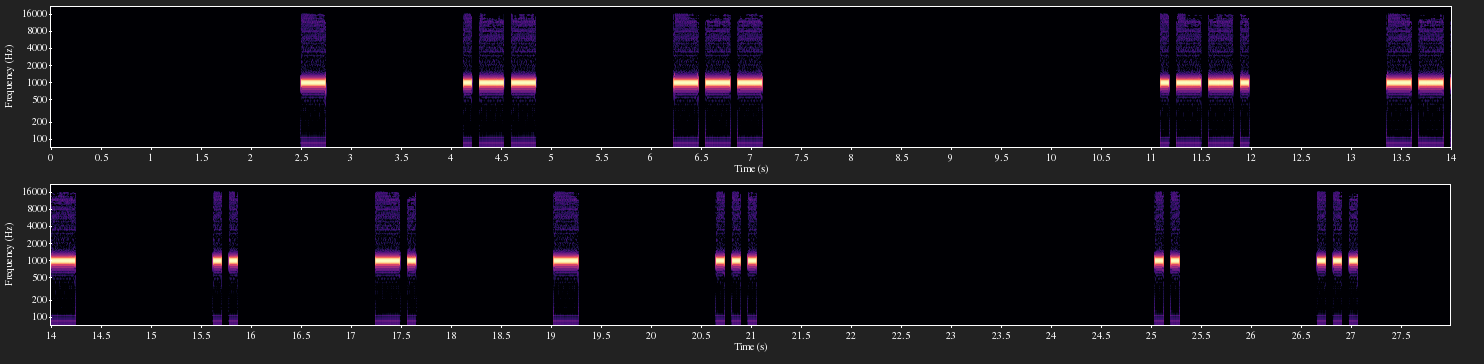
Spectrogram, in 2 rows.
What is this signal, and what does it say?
Morse code, heard as a keyed tone, about 15 wpm, spaced as for 5 wpm, 1000 Hz. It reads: TWO POINTS IS
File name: qotdfiles / 5wpm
